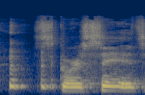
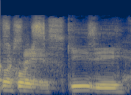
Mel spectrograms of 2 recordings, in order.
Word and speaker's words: Scorsese: Maybe s c o r s c s c e s e scor it's it looks like it's spelled skezy scores but it's scori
